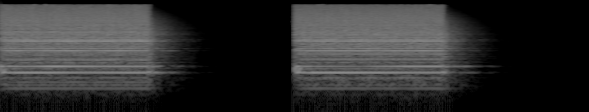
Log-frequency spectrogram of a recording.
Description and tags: Synth Alarm
I was messing around with a synth, and it kinda reminded me of an alarm sound you might hear in a big base/spaceship in some videogame or movie.
synth, synthetic, alarm, spaceship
